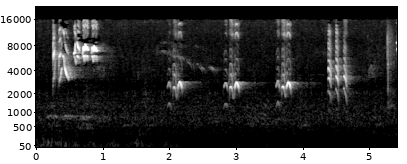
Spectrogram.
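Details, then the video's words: Fieldfare song: high squeaky twitters in the first second, then short chirps near the middle of the range repeated about every 0.8 seconds, each ending in a thin high flick. "Fenyőrigó ( Turdus pilaris ) éneke"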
